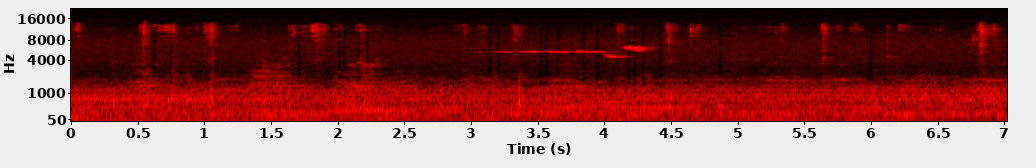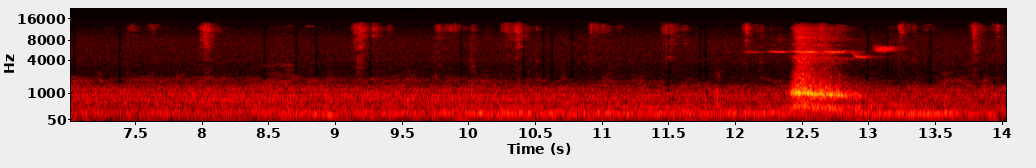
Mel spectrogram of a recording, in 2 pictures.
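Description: Footsteps and steady breathing of a winded walker on a paved woodland trail, over a low steady background rumble. A bird gives a short high chirp a few seconds in and again near the end, when the walker also lets out a louder breathy exhale.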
